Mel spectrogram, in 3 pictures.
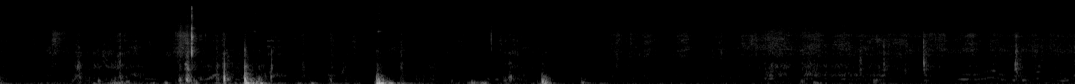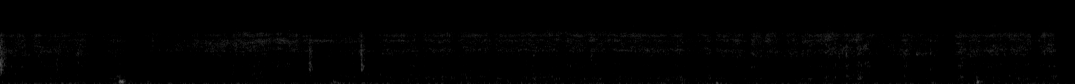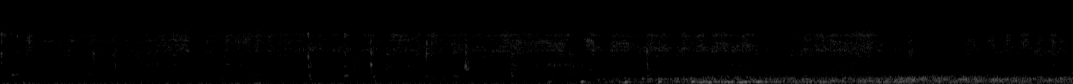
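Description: Sharp knocks and clicks in the first few seconds, then the faint steady hiss of a hand pressure sprayer misting upholstery-cleaning agent onto sofa fabric. A low rumble rises near the end.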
